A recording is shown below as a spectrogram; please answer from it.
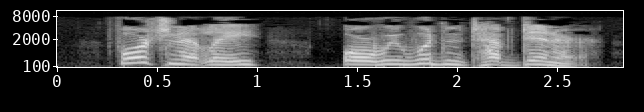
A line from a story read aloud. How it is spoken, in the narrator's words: says Gale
